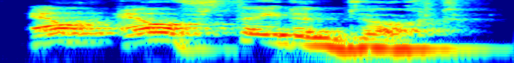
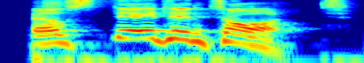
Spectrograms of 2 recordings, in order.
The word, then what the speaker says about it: Elfstedentocht: Elfstedentocht. Elfstedentocht. The Elfstedentocht starts in Leeuwarden. That's the capital of Friesland. There's 11 cities tour. That's what that means. That is what it means, yeah. Elfstedentocht.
